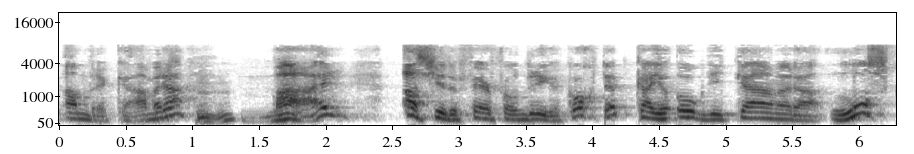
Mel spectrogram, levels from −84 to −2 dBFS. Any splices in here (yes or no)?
no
